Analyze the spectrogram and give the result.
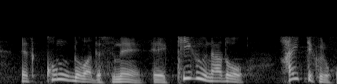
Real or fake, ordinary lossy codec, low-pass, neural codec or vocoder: real; none; 3.6 kHz; none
